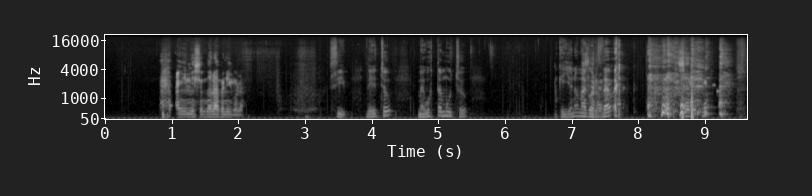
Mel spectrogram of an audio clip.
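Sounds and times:
speech: 0:01.1 - 0:02.3, 0:03.4 - 0:05.6, 0:06.8 - 0:07.8, 0:08.6 - 0:09.2
laughter: 0:08.2 - 0:09.2
person coughing in rough bursts: 0:08.2 - 0:09.6.

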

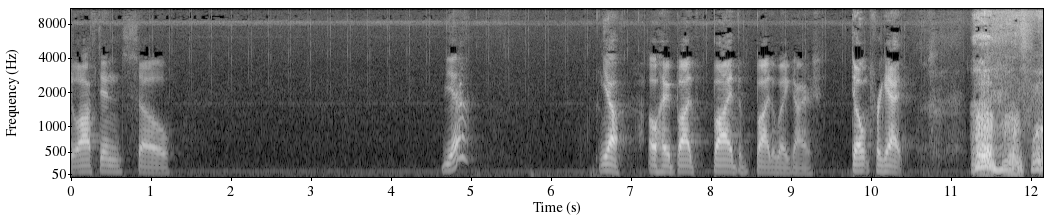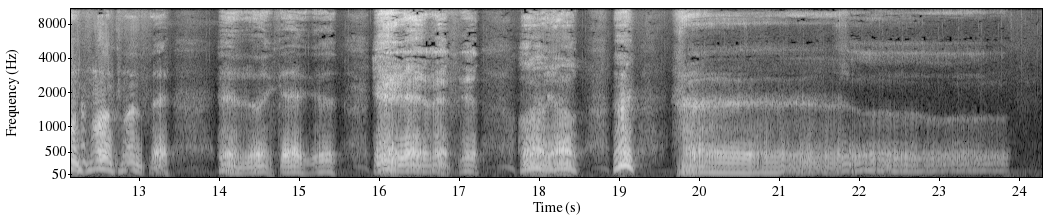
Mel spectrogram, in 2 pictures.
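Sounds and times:
speech: 0:00.0 - 0:01.3, 0:04.6 - 0:05.1, 0:06.6 - 0:10.5, 0:11.2 - 0:21.0
voice imitating death metal guttural growl vocals: 0:11.2 - 0:23.9.

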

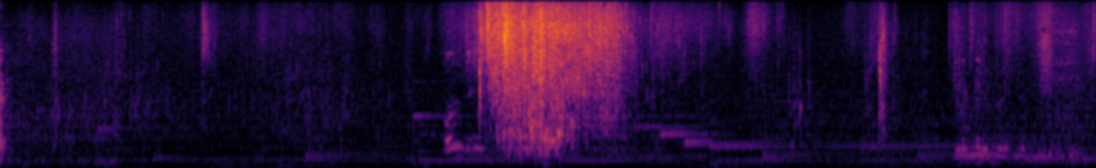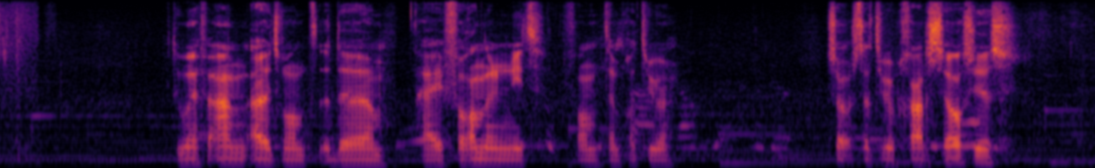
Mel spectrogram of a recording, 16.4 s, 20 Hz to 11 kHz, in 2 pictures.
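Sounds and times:
standing water poured out of a container to refresh it: 0:03.5 - 0:05.1
speech: 0:09.6 - 0:13.4, 0:14.5 - 0:15.9.

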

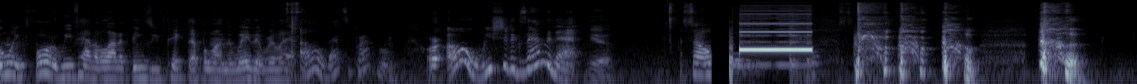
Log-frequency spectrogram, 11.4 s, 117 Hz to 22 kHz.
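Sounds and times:
speech: 0:00.0 - 0:07.4, 0:09.6 - 0:09.9, 0:10.6 - 0:10.9
short electronic beep: 0:07.3 - 0:08.2
loud fit of harsh coughing: 0:08.6 - 0:10.9.

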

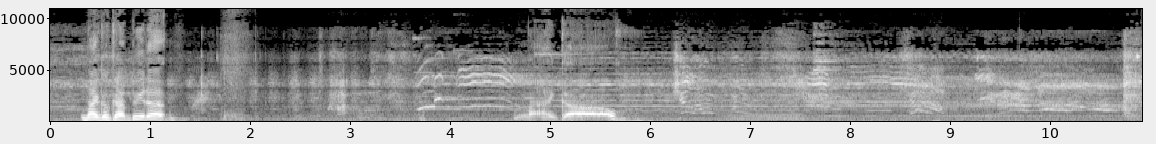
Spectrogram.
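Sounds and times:
speech: 0:00.3 - 0:01.5, 0:04.8 - 0:06.0
boy screaming in high-pitched wails: 0:03.8 - 0:05.9.

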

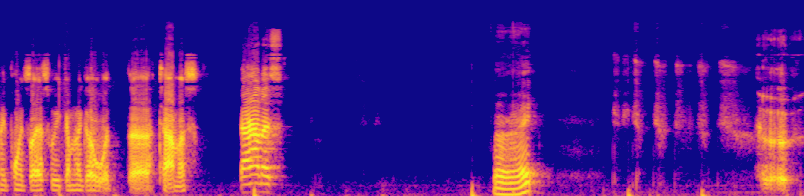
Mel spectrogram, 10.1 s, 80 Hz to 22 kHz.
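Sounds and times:
speech: 0:00.0 - 0:03.6, 0:06.2 - 0:06.8, 0:09.5 - 0:10.0
softer breathy throat noises: 0:07.6 - 0:10.0
loud burp ending in a rough drawn-out belch: 0:09.4 - 0:10.0.

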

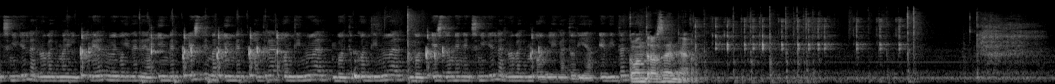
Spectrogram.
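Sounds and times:
speech: 0:00.0 - 0:07.2
typing on a Mac computer keyboard: 0:00.6 - 0:02.9, 0:04.1 - 0:04.6, 0:06.8 - 0:09.3.

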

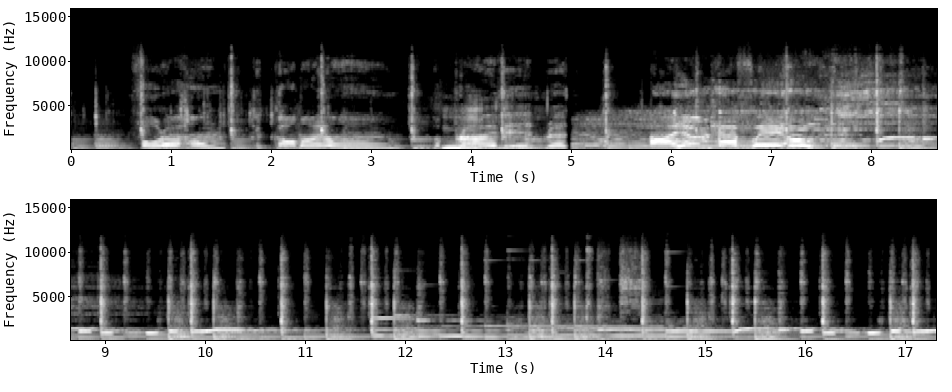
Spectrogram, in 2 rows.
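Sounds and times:
upbeat musical backing with steady drum beat and bass: 0:00.0 - 0:17.3
speech: 0:00.6 - 0:05.1, 0:05.8 - 0:07.7
light whistled melody with sliding notes: 0:07.6 - 0:11.1, 0:12.2 - 0:17.3.

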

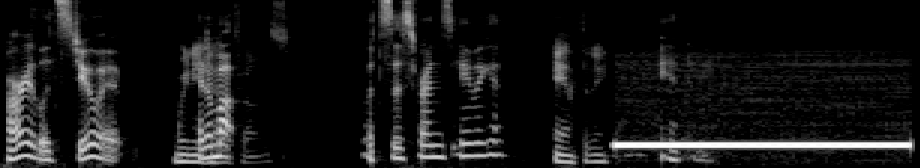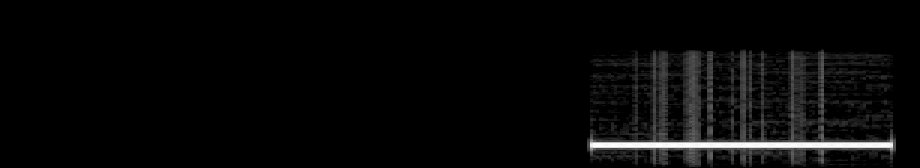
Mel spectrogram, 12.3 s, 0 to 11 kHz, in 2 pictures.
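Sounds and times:
speech: 0:00.0 - 0:04.8
outgoing phone ringback tone: 0:04.1 - 0:06.1, 0:10.1 - 0:12.1.

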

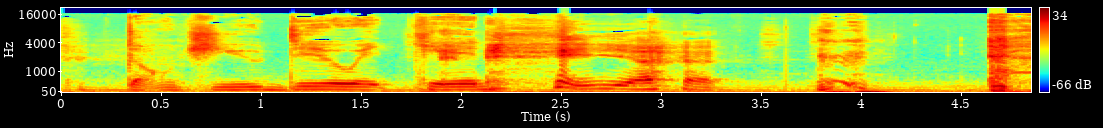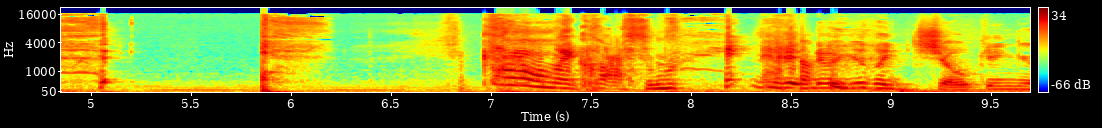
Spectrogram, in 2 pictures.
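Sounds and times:
speech: 0:00.4 - 0:04.2, 0:07.2 - 0:09.6
person coughing: 0:03.7 - 0:05.2, 0:05.8 - 0:06.3.

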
